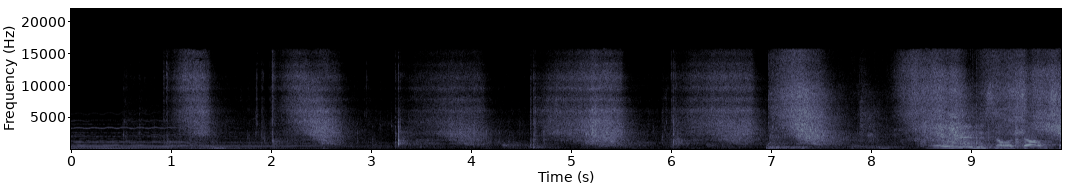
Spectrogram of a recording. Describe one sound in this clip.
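A broom sweeps and swishes across a wet floor.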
